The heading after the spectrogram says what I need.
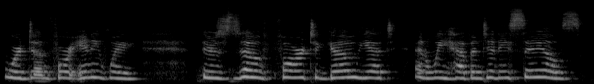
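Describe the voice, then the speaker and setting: A woman voicing a steady, commanding male ship's captain in a children's story, reasoning aloud with emphasis. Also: high-pitched, a little slow, pitched above the performer's own voice. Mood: worried, resigned.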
